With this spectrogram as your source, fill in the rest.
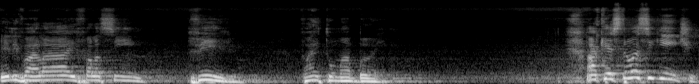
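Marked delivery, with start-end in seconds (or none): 1.9-3.9 put-on soft, gentle voice, much lower. Speaker contrasts a shouting mother with the Holy Spirit's way of speaking, imitating a soft, gentle voice. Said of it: "fala num tom mais baixo, brando".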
